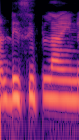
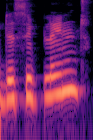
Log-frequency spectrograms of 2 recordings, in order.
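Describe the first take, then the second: First: "डिसिप्लाइंड" ending in plined, like "kind"; wrong long-I ending. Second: "डिसिप्लिन्ड" ending in plinnd, short i; correct short-I ending. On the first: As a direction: say "डिसिप्लाइंड" with an eye vowel at the end. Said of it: "डिसिप्लाइंड नहीं". ("डिसिप्लाइंड" के अंत में प्लाइंड बोलें) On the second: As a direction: model "डिसिप्लिन्ड" with plin, never pline. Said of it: "यहाँ पर प्लाइंड नहीं पढ़ना". ("डिसिप्लिन्ड" के अंत में छोटी इ, प्लिन्ड) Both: Shown as a demonstration.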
